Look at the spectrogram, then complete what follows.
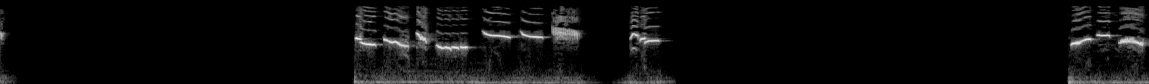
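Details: Whistled lure call of an oriental magpie-robin, used to attract others in the wild: after a silent stretch comes a rapid, varied run of sharp chirps and slurred whistles, a brief note, and a final burst.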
